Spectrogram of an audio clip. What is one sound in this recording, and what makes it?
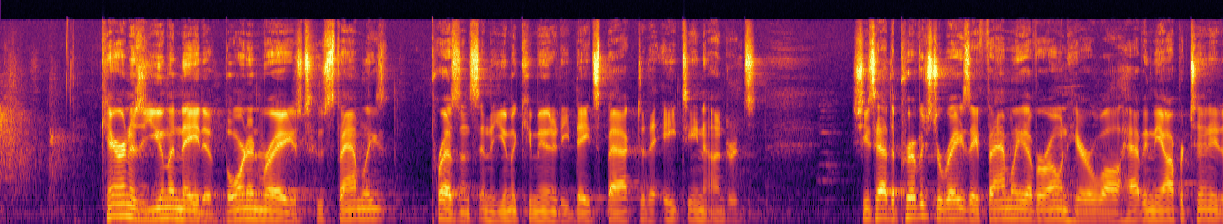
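A man speaks calmly into a microphone, heard through loudspeakers in a large hall.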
